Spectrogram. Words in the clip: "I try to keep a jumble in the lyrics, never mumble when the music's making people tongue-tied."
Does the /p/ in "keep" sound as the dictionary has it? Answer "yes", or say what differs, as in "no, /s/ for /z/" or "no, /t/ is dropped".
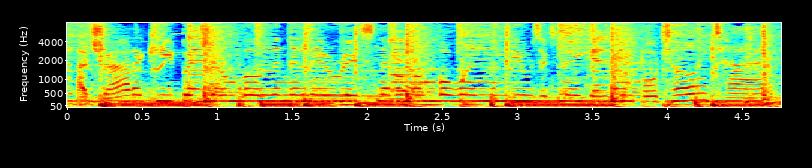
yes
